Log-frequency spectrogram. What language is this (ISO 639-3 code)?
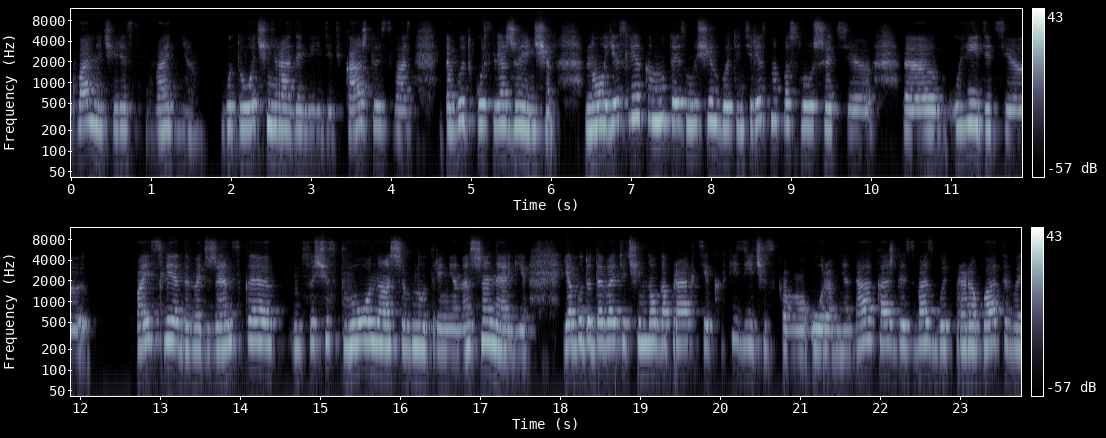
rus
